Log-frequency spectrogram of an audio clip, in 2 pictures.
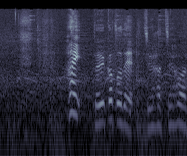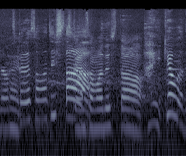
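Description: A second young woman speaks in reply with animation.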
